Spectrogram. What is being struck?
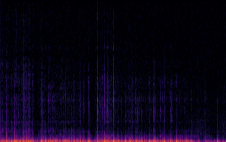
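Metal mesh microphone grille.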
